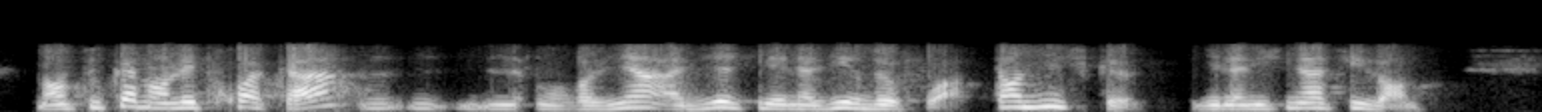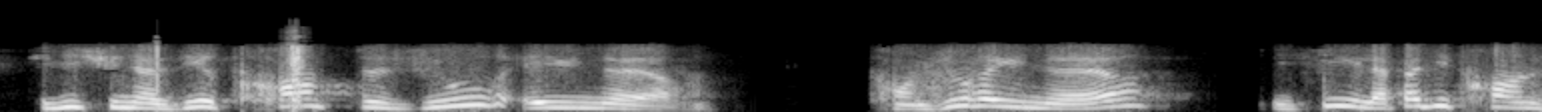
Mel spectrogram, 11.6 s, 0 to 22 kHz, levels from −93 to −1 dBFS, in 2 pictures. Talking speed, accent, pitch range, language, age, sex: 240 wpm, French, 140-205 Hz, French, 60-79, male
